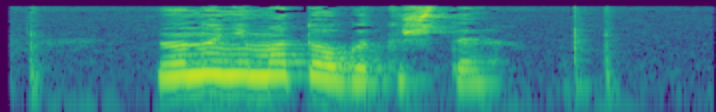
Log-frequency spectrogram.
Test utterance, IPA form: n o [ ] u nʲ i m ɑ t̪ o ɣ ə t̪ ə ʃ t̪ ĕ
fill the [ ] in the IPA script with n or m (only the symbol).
n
